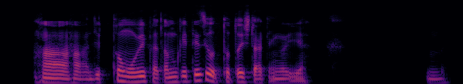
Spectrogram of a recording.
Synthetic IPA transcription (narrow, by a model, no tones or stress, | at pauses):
ɦãːɦãːd͡ʒɪt̪ʰːõmuːʋikʰɐt̪əmkit̪ʰiseʊt̪ʰːõt̪oisʈaːʈɪ̰̃ŋɡɦoḭɦɛ̰ː | ɦ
